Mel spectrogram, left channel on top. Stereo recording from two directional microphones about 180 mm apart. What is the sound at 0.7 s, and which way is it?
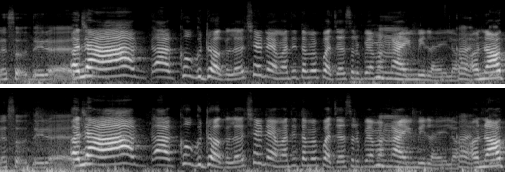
A woman's voice, 5° left (ahead or behind).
